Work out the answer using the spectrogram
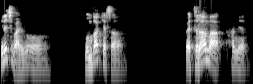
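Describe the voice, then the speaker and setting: A man with a low, husky voice comments on a TV show in a casual way and speaks straight to his viewers. His pitch swings widely as he makes his points with emphasis. The recording sounds dull and lo-fi. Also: big pitch swings, slow pace. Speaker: face-reading commentator.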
